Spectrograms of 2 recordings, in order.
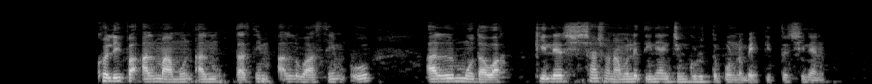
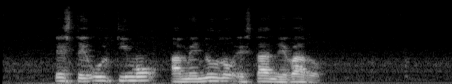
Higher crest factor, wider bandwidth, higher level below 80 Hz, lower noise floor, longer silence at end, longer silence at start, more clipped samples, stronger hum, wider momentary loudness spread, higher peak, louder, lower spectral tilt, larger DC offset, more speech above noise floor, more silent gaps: about the same, 18 dB vs 18 dB; second, 7.6 kHz vs 13.5 kHz; second, -58 dBFS vs -48 dBFS; first, under -90 dBFS vs -50 dBFS; second, 0.5 s vs 1.3 s; first, 1 s vs 0.55 s; neither; neither; first, 10 LU vs 7 LU; about the same, -2 dBFS vs -2 dBFS; about the same, -20 LUFS vs -19 LUFS; second, -6 dB/octave vs -8.5 dB/octave; neither; first, over 71 dB vs 32 dB; neither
